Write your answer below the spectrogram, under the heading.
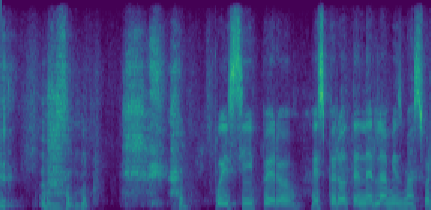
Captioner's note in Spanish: Risas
